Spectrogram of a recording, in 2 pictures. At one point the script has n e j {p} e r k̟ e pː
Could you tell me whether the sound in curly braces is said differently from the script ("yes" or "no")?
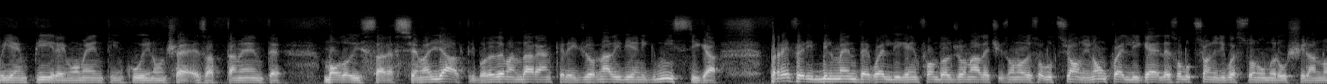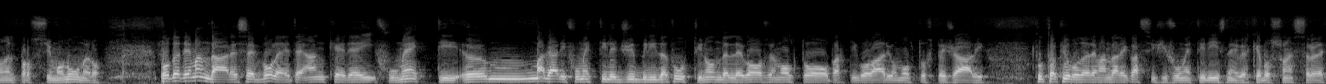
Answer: no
